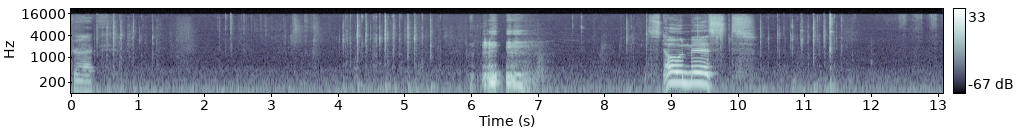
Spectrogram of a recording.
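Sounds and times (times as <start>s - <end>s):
typing on computer keyboard: 0.4s - 1.3s, 4.0s - 5.6s, 7.6s - 8.8s, 10.3s - 11.6s.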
